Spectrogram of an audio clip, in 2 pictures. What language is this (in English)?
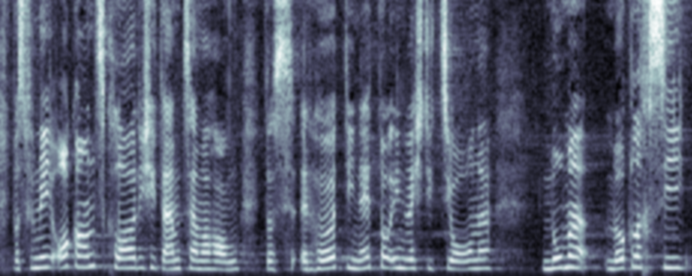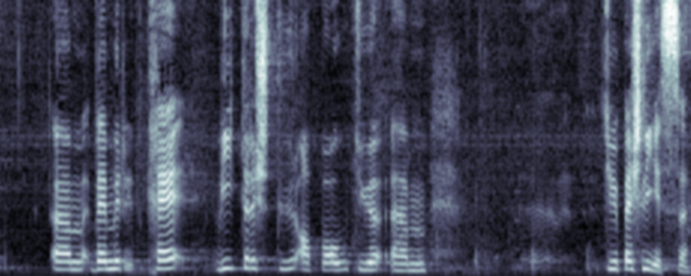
Swiss German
